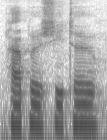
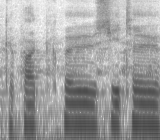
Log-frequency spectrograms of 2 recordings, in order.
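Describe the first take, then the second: First: The K sounds in the name are silent. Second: The K sounds in the name are pronounced. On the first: The speaker calls it right. "I think the K's are silent" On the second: The speaker calls it wrong. "I've been pronouncing it Kapako"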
